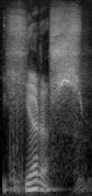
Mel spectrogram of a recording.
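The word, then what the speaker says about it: gyros: sound like a fake word it's it's officially pronounced hurus but yeah it's spelled g y r oos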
